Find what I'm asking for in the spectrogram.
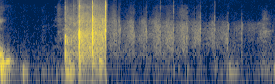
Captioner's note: attendees applauding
